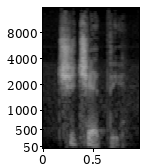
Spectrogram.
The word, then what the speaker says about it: cicchetti: Am I saying it right? – You could... You know, you're not. – No. So, yeah, that's it. I can tell. I just hang about. I'm doing it for myself. Ow! Okay, I'll slap myself. Say it properly for me. – Cicchetti. – Cicchetti. Okay. – Yeah. – Better? – Perfect.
